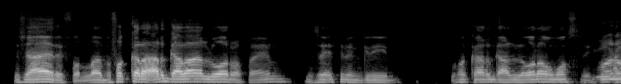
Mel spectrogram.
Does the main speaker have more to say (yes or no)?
yes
